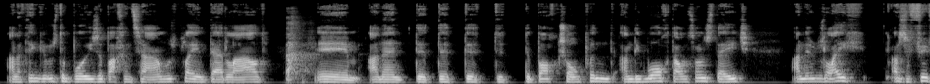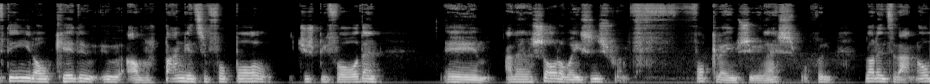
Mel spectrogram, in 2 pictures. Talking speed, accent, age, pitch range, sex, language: 210 wpm, British, 20-39, 115-145 Hz, male, English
